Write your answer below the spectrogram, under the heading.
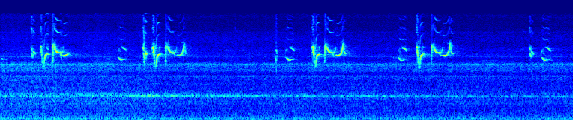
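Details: Male house finch singing: bright warbled bursts of quick chirps and twittering slurred notes, delivered in short phrases about every one and a half to two seconds, over a steady faint low hum.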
